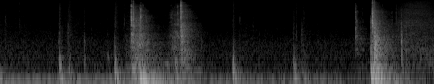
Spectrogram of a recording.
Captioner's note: door opens and closes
